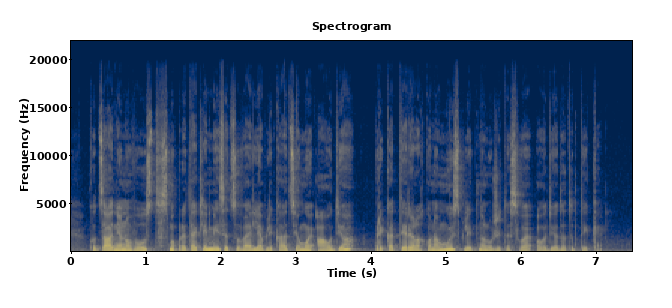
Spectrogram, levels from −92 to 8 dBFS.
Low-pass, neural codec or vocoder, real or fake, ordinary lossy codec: 19.8 kHz; vocoder, 44.1 kHz, 128 mel bands every 512 samples, BigVGAN v2; fake; none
